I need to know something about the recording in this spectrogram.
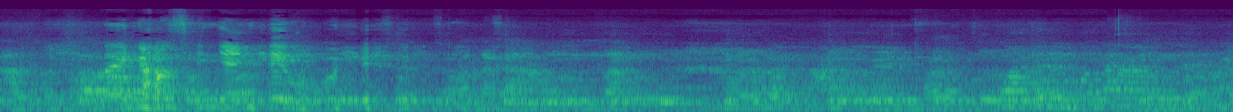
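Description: An elderly woman talks cheerfully close by.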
